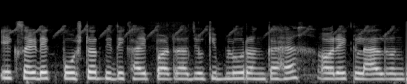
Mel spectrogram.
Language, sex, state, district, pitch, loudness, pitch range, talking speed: Hindi, female, Jharkhand, Garhwa, 265 Hz, -15 LUFS, 255-275 Hz, 280 wpm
